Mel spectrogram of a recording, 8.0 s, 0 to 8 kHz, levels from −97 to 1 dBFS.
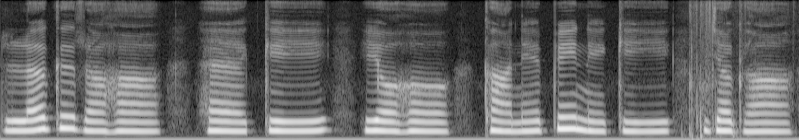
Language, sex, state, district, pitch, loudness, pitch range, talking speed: Hindi, female, Himachal Pradesh, Shimla, 200 Hz, -14 LUFS, 195-210 Hz, 70 wpm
